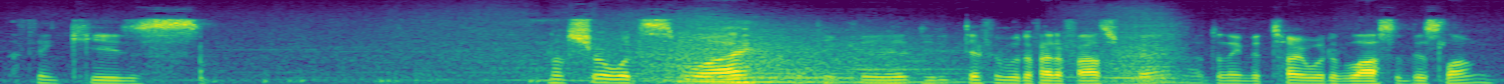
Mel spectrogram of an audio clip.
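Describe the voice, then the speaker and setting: A man's voice: medium pitch, fairly quick. A man giving casual live sim racing commentary as a co-commentator, musing and somewhat hesitant. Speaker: motorsport stream co-commentator. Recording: clear background noise on stream.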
